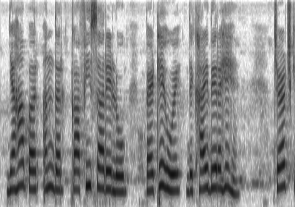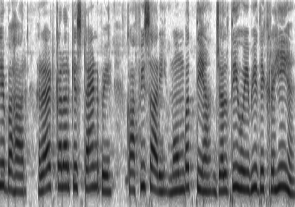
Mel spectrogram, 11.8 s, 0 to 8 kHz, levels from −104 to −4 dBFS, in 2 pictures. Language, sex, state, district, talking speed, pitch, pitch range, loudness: Hindi, female, Bihar, Kishanganj, 140 wpm, 270 Hz, 245-295 Hz, -18 LUFS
